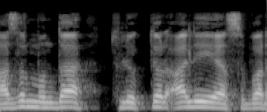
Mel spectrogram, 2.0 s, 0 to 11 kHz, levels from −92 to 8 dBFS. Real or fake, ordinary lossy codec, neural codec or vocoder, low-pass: real; MP3, 96 kbps; none; 7.2 kHz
